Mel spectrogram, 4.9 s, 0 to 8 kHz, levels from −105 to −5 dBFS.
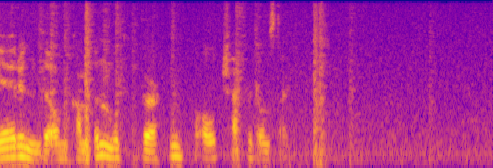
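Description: Throughout, the background pumps down between phrases and swells back under the speech. These are noise suppressor artifacts: the room noise, sitting about 13 dB below the speech, is pulled down by about 21 dB frame by frame.

From 0.41 to 0.98 s, parts of the speech sound swallowed, dropping by up to about 16 dB for roughly a third of a second in all. From 1.25 to 2.92 s the effect is stronger, fading parts of the speech by up to about 21 dB for roughly 0.7 s. Both are speech cut by the noise suppressor, which mistook quiet speech for noise.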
